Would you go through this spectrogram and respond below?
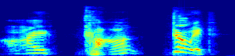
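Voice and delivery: grumbling. A narrator's reading. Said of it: "he grumbled".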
